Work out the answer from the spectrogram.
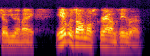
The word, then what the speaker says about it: Houma: For instance, Homa, I think that's how they pronounce it there, Homa, Houma.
